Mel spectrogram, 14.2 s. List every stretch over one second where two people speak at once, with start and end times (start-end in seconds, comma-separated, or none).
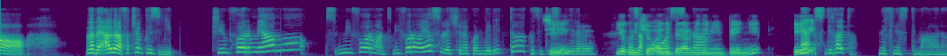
9.4-10.7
